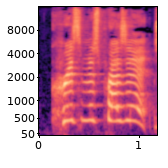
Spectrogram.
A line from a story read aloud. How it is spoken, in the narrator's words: snorted Grumpy Badger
